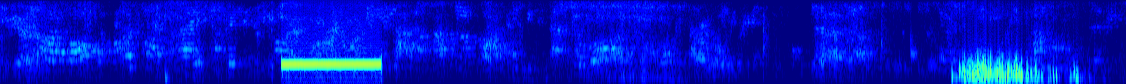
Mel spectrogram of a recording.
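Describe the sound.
One ringing tone on a phone call, a steady pitched burst of about a second that sounds over muffled, narrow-band talk on the line, with voices continuing before and after it.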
